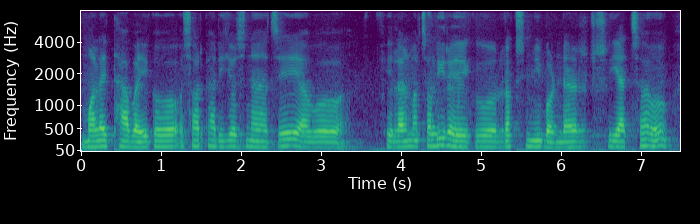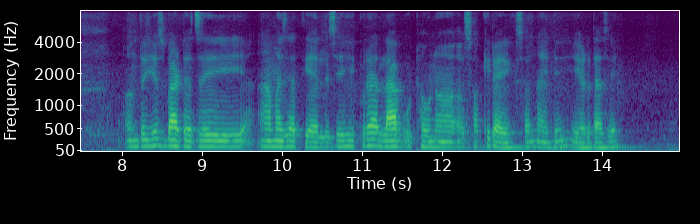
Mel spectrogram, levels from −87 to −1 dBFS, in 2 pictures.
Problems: constant background noise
